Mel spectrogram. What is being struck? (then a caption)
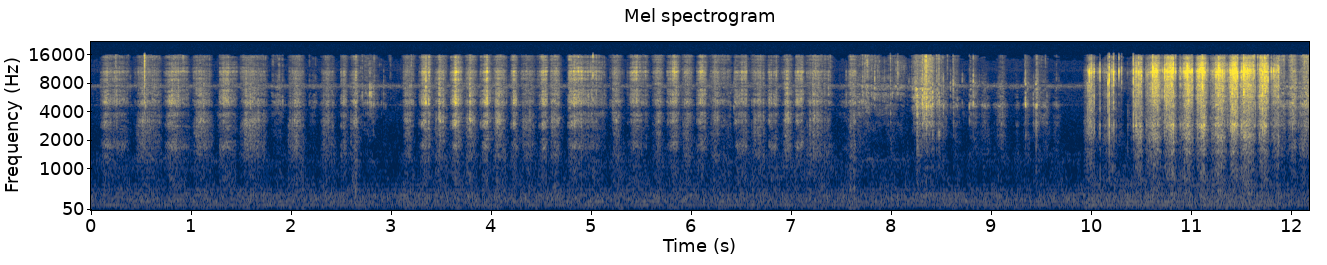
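Marker tip on a smooth painted stone. A green marker tip is rubbed back and forth to color in a leaf shape on a smooth, palm-sized solid river stone painted white with a mandala, resting on bubble wrap. Quiet, rapid scratchy strokes with a bright, hissy edge continue steadily, then grow louder and more pronounced near the end.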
